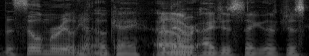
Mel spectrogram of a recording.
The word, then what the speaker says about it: Silmarillion: That's how you pronounce that? yeah, that's the Silmarillion.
